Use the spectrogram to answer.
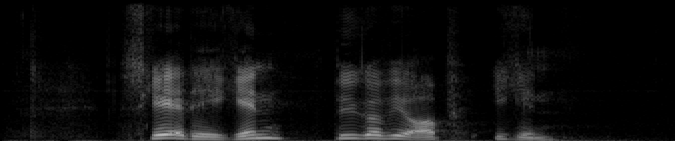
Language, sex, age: Danish, male, 44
